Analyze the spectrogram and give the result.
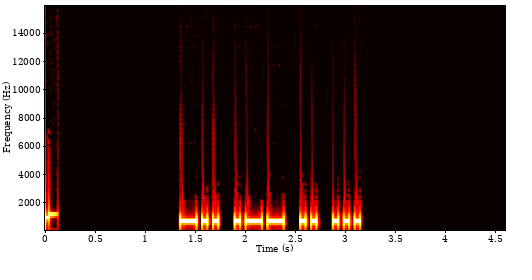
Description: Morse code, heard as a keyed tone, about 22 wpm, 700 Hz. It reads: DWIS
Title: Four Challenging Letter-Number Combinations 22wpm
